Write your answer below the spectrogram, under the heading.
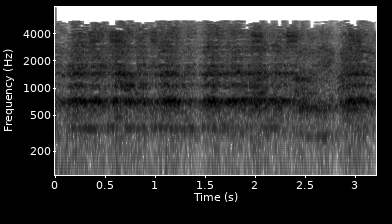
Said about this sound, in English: The crowd chanted, "Get out, occupier," and waved Iraqi flags and banners saying, "Down with Bush, down with America." They marched from the nearby city of Kufa to Najaf.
